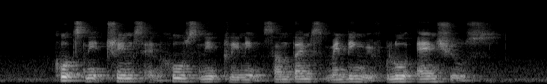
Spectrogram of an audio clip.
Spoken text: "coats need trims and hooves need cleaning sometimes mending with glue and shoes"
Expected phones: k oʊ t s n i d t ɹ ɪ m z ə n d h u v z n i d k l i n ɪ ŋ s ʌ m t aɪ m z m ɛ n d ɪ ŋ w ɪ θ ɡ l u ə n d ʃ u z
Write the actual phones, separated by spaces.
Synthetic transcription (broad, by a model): k oʊ t s n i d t ɹ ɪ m s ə n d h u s n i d k l i n ɪ ŋ s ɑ m t aɪ m s m ɛ n d ɪ ŋ w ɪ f ɡ l u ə n ʃ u s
